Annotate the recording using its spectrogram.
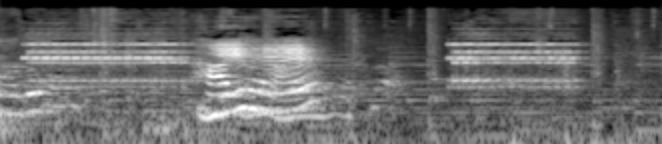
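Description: A telephone ringing: two steady electronic rings, each about a second long, about two and a half seconds apart.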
